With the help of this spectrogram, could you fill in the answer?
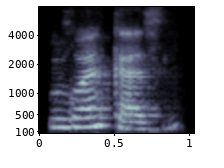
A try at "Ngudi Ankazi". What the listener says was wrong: Ngudi Ankazi. Ngwakazi é a abreviação, mas pronunciar bem. Ngudi Akazi. Vem de mãe.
